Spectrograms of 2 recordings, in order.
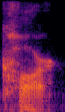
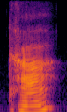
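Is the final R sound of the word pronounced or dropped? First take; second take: pronounced; dropped. First: The final R sound is clearly pronounced. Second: The final R sound is dropped. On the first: This is the older American way of saying it. "we say the word car" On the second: This is the newer British way of saying it. "The British say ca"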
